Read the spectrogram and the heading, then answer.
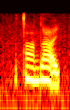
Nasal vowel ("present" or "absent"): present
